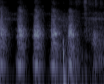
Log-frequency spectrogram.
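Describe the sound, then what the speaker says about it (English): Several Khaki Campbell runner ducks in a coop give a quick burst of raspy quacks, around five loud calls close together, then fading to softer ones. "They're back there quacking it up."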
